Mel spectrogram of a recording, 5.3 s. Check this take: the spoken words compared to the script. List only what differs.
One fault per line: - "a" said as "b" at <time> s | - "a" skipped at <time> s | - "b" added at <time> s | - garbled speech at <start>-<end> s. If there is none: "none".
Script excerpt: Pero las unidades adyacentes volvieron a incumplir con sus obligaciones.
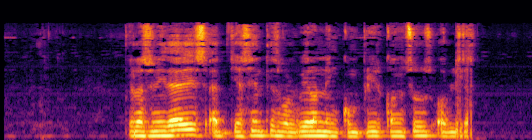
none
